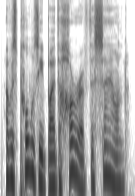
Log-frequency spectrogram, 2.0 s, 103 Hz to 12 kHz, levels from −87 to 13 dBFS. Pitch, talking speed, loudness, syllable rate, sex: 150 Hz, 265 wpm, -15 LUFS, 6.3 syllables/s, male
